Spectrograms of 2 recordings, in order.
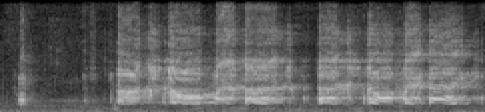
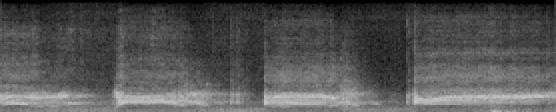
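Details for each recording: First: Toy Silver Dalek voice box after motor cleaning, bearing oiling, reassembly and fresh batteries: short bursts of clear robotic voice at steady speed, no dragging or warble; normal voice playback. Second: Vintage Dr Who Dalek toy voice box after its motor bearings were cleaned and re-oiled, running on batteries. It gives drawn-out, warbling voice phrases with sagging, wavering pitch because the motor runs too slow, producing a distorted "possessed" playback.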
